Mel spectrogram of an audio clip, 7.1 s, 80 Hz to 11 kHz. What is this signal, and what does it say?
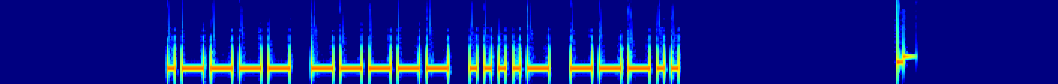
Morse code, heard as a keyed tone, about 25 wpm, 700 Hz. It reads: 1048
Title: Numbers - Contest Style - 4-Digit 25wpm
